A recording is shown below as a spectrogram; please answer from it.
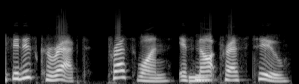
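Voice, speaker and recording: A woman's voice giving recorded phone menu prompts in an even, measured delivery. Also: mid-range voice, no echo. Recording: tinny dry phone line.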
